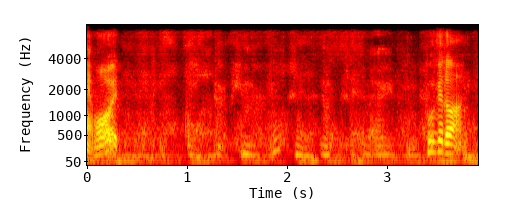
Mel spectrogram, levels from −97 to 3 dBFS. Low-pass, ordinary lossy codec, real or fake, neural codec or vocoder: 7.2 kHz; AAC, 48 kbps; fake; codec, 24 kHz, 0.9 kbps, WavTokenizer, small release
